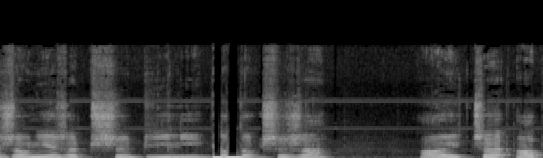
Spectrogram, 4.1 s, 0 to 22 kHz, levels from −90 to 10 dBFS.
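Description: At 1.60 s a phantom power thump hits. A supply switched state on a live input, and the step passed through the coupling capacitors. It peaks around -7 dBFS and decays within 62 ms, over by 1.87 s.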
